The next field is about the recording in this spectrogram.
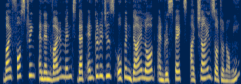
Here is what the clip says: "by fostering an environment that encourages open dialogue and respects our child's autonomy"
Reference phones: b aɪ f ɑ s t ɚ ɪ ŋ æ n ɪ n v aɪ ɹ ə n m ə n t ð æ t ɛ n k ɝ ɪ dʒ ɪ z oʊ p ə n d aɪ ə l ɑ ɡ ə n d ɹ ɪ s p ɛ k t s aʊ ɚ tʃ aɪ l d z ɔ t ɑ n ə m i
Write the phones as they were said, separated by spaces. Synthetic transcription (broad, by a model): b aɪ f ɑ s t ɚ ɪ ŋ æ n ɪ n v aɪ ɹ ə n m ə n t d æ t ɛ n k ɝ ɪ dʒ ɪ z oʊ p ə n d aɪ ə l ɑ ɡ ə n d ɹ ɪ s p ɛ k t s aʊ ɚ tʃ aɪ l d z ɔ t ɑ n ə m i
